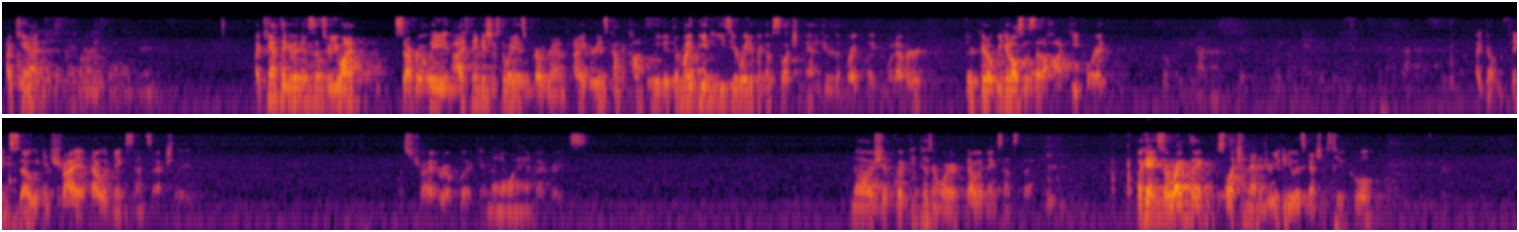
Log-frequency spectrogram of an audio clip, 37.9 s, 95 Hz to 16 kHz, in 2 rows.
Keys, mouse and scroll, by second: 18.5 click, 19.1 right click, 20.1 click, 22.6 click, 23.7 Delete, 25.0 click, 25.6 Delete, 26.5 Delete, 28.0 shift+click, 31.7 click.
